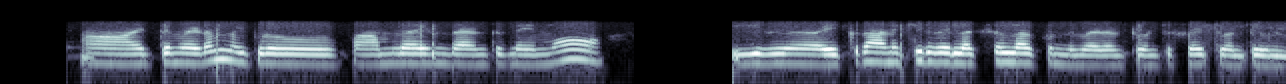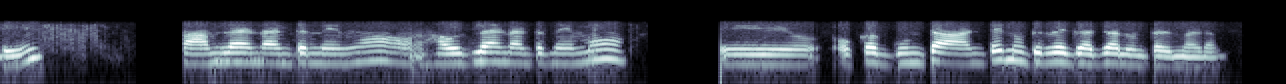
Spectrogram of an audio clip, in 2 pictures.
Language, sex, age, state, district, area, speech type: Telugu, female, 30-45, Telangana, Hanamkonda, rural, conversation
